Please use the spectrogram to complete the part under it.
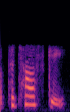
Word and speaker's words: Petoskey: Petoskey.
